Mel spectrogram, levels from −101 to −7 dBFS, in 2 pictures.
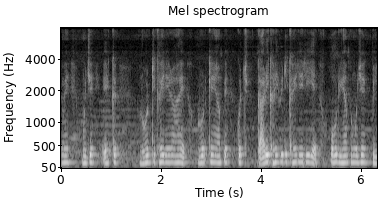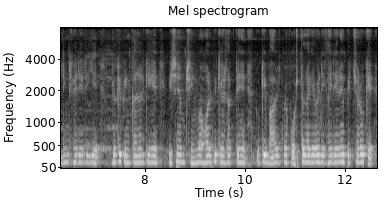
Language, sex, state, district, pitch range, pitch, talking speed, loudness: Hindi, male, Rajasthan, Churu, 145-155 Hz, 150 Hz, 265 wpm, -31 LUFS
